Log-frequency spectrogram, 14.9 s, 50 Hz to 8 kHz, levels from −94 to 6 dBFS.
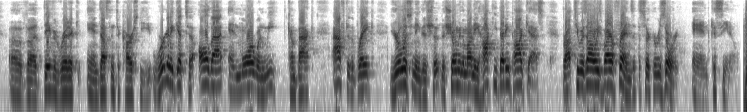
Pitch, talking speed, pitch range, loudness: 130 Hz, 195 wpm, 120-165 Hz, -11 LUFS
